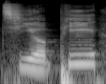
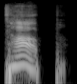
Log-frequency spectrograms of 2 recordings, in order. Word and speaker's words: T.O.P.: E was special as we saw the return of GD and T.O.P with Chutta. And the song So his name is not Top. It's T.O.P. You gotta say it properly, right?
